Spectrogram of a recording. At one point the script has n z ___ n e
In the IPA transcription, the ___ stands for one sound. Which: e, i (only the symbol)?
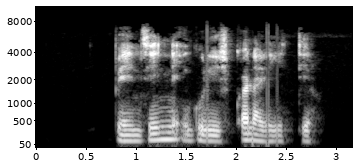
i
